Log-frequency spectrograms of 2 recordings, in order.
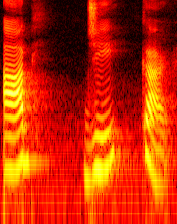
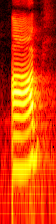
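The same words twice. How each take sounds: First: Abdicar said very slowly as a-bi-di-car; syllable split, right way. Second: Abdicar broken as ab- with a jump; syllable split, wrong way. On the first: Teacher slowly spells out Abdicar for the class. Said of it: "agora o B ficou em uma sílaba". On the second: Teacher shows the wrong split of Abdicar. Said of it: "Não é assim?". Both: Shown as a demonstration.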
